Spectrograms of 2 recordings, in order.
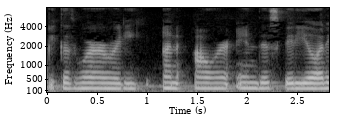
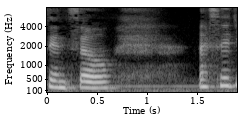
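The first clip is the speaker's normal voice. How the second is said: ordinary talk, nothing marked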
